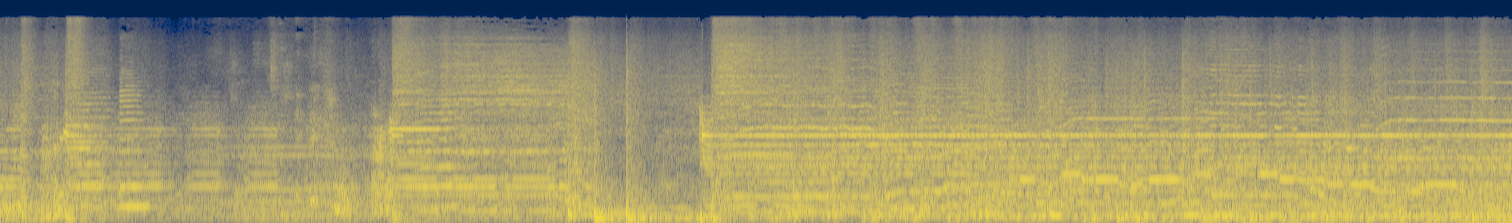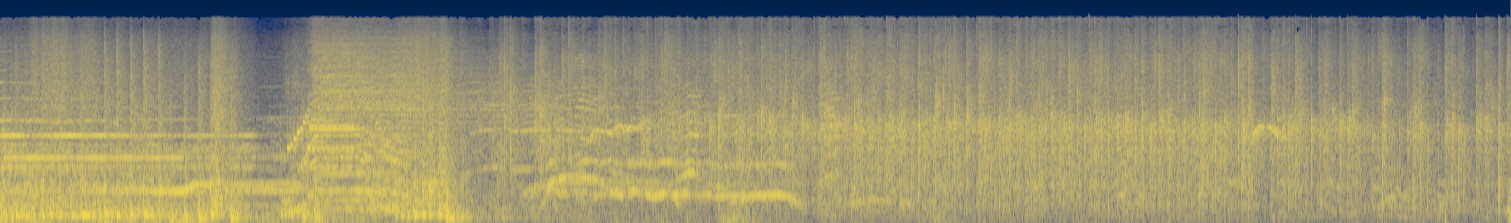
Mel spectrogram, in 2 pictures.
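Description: Live organ jazz band, with trumpet and alto and tenor saxophones over Hammond organ, electric guitar and drums, playing the closing bars of a tune: a long held chord, then a falling run. From about two-thirds of the way in, the audience applauds and cheers.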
